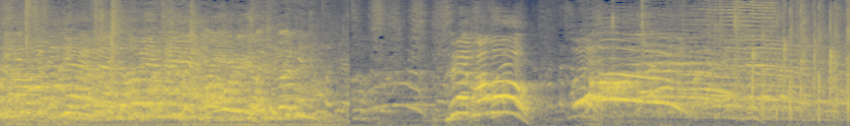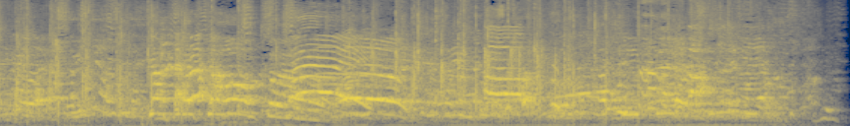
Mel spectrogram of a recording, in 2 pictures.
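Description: A crowd of children chatter and shout with excitement nearby.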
